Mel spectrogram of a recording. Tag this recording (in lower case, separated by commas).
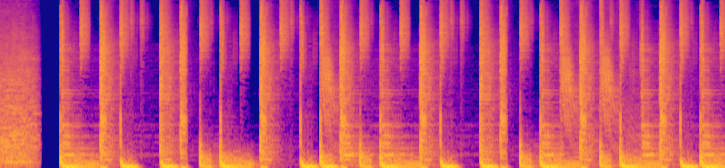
speech, music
